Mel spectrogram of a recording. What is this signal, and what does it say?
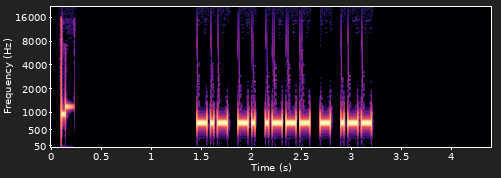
Morse code, heard as a keyed tone, about 36 wpm, 700 Hz. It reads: KNJTW
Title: Code Groups - 5 Letter:Numbers - 35wpm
